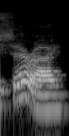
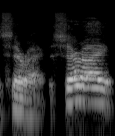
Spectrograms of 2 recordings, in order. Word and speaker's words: Sarai: God gave Sarai, that's the way I'm going to pronounce it, Sarai, a new name, Sarah, and blessed her.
